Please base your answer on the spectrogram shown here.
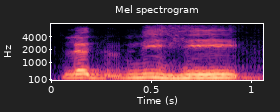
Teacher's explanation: الذي يكسر الهاء يصلها بياء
